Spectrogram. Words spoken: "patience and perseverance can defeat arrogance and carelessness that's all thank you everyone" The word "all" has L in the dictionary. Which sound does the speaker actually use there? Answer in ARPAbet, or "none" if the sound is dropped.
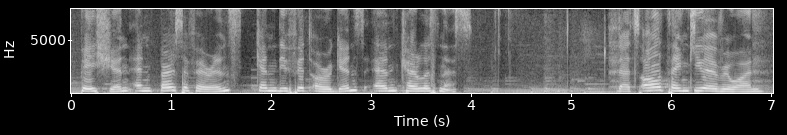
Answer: L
